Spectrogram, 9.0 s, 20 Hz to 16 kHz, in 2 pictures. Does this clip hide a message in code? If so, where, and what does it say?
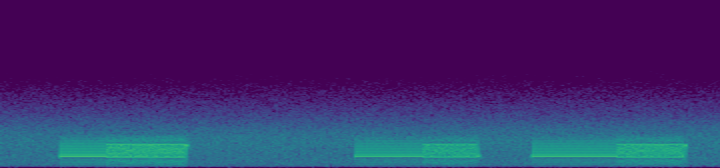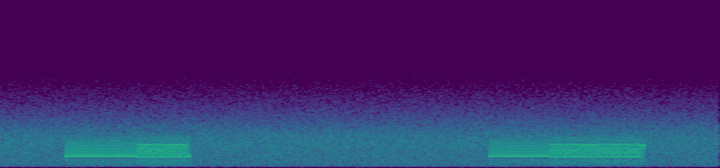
Yes: packet radio (AX.25, as in APRS), 1200 baud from 0.4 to 8.5 s, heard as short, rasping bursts, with radio hiss.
